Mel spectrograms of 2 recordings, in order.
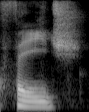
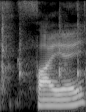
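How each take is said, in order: First: The word ends with a 'zh' or 'j' sound. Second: The word ends in a plain vowel sound. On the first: The speaker calls it wrong. "not phage" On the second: The speaker calls it right. "we're gonna go with the whole pot of faye"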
